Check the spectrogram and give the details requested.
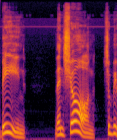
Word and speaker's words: Sean: should be pronounced seen so his name should be seen Bean or sha BN but instead it is sha Bean two entirely different pronunciations that have almost the same spelling mading for people trying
